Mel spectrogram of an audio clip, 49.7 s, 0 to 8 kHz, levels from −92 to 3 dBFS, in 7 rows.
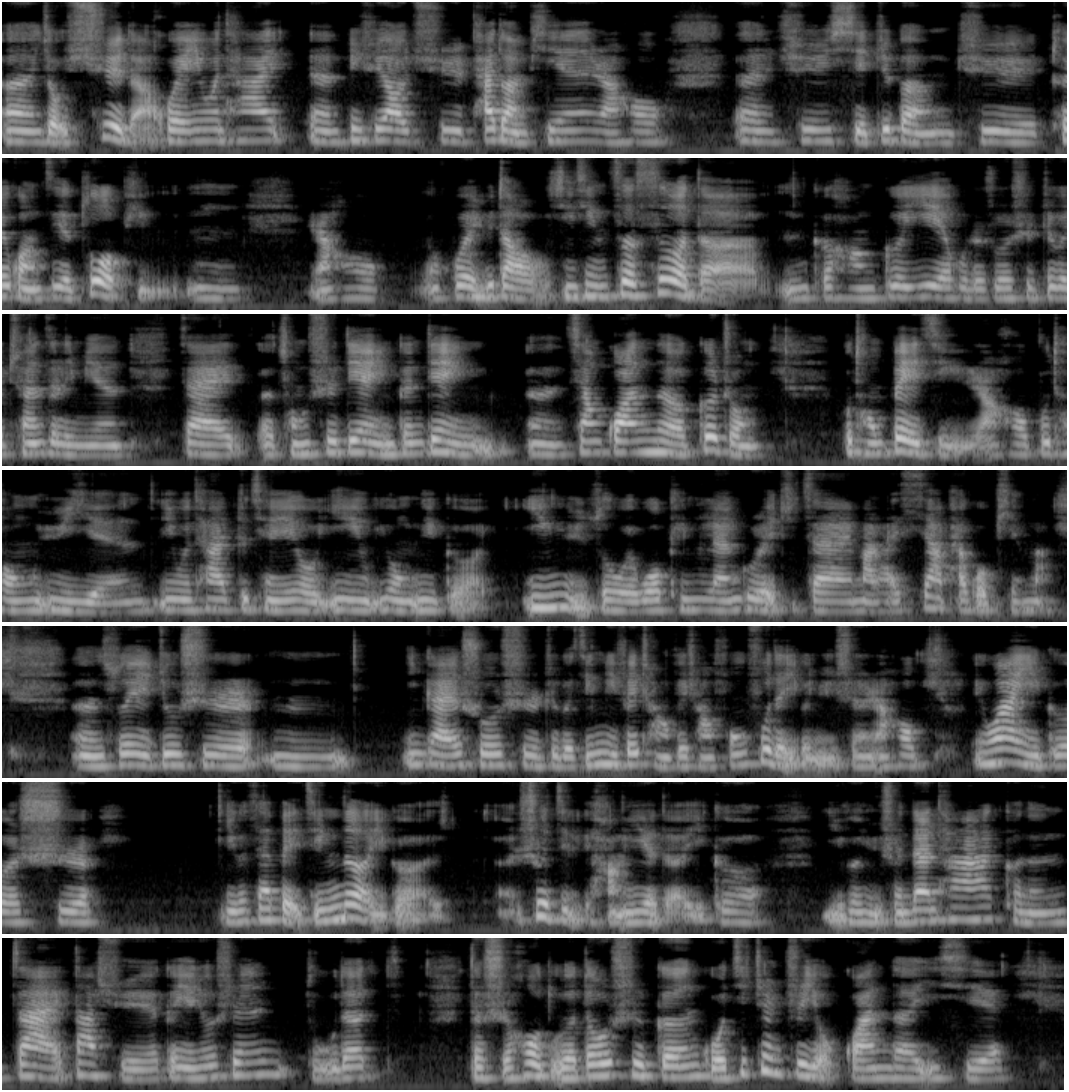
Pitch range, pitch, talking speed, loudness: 155-185 Hz, 165 Hz, 245 characters per minute, -30 LUFS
